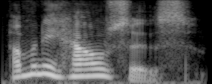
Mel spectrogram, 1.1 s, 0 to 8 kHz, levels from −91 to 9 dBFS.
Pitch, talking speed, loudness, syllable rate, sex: 180 Hz, 170 wpm, -17 LUFS, 5.6 syllables/s, male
